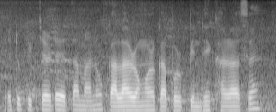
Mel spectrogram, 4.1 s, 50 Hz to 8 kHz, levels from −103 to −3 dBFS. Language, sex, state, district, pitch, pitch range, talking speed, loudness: Assamese, male, Assam, Kamrup Metropolitan, 115 Hz, 115-130 Hz, 160 wpm, -20 LUFS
